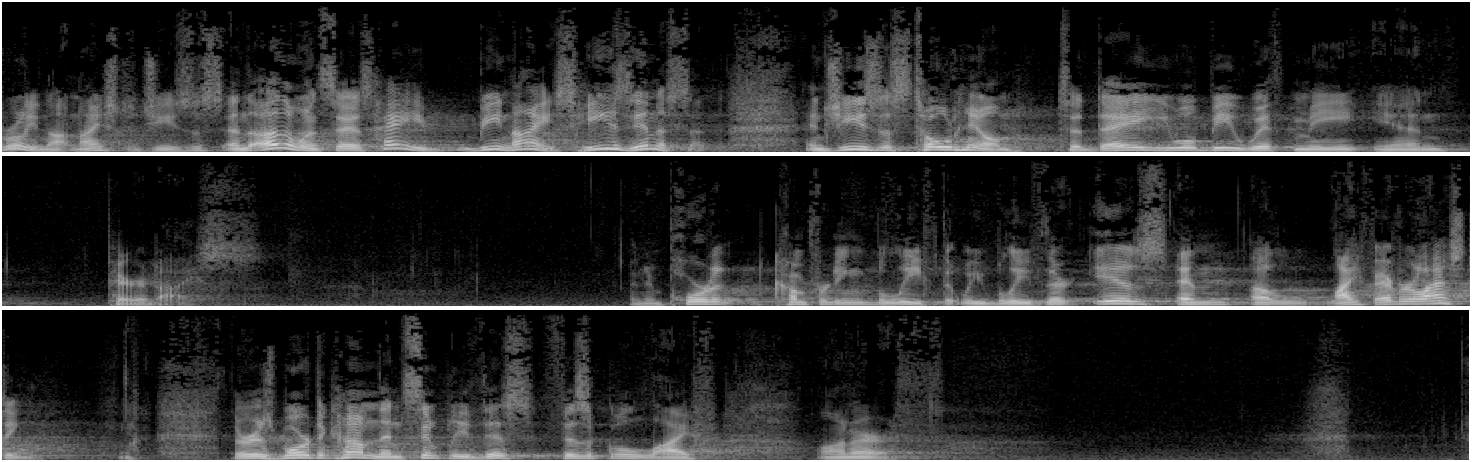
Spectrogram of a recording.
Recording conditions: large echoing room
